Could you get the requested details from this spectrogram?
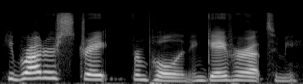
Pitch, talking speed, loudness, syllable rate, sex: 205 Hz, 235 wpm, -19 LUFS, 4.6 syllables/s, female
